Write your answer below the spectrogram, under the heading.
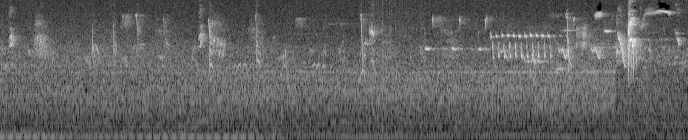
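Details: An American robin fledgling being fed gives high, thin chirps and a quick stuttering series, ending in a louder burst, over a steady low engine hum.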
